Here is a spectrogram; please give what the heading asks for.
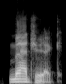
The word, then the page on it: magic: American English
